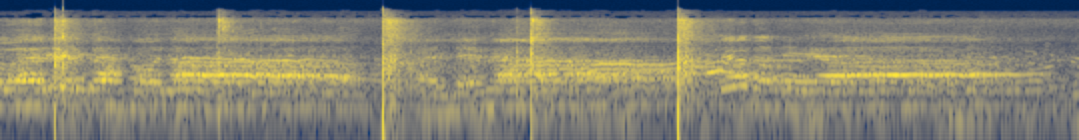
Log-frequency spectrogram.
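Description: Crowd of men chanting together in unison, with five sharp bangs about a second apart cutting through the chant, the third the loudest.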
